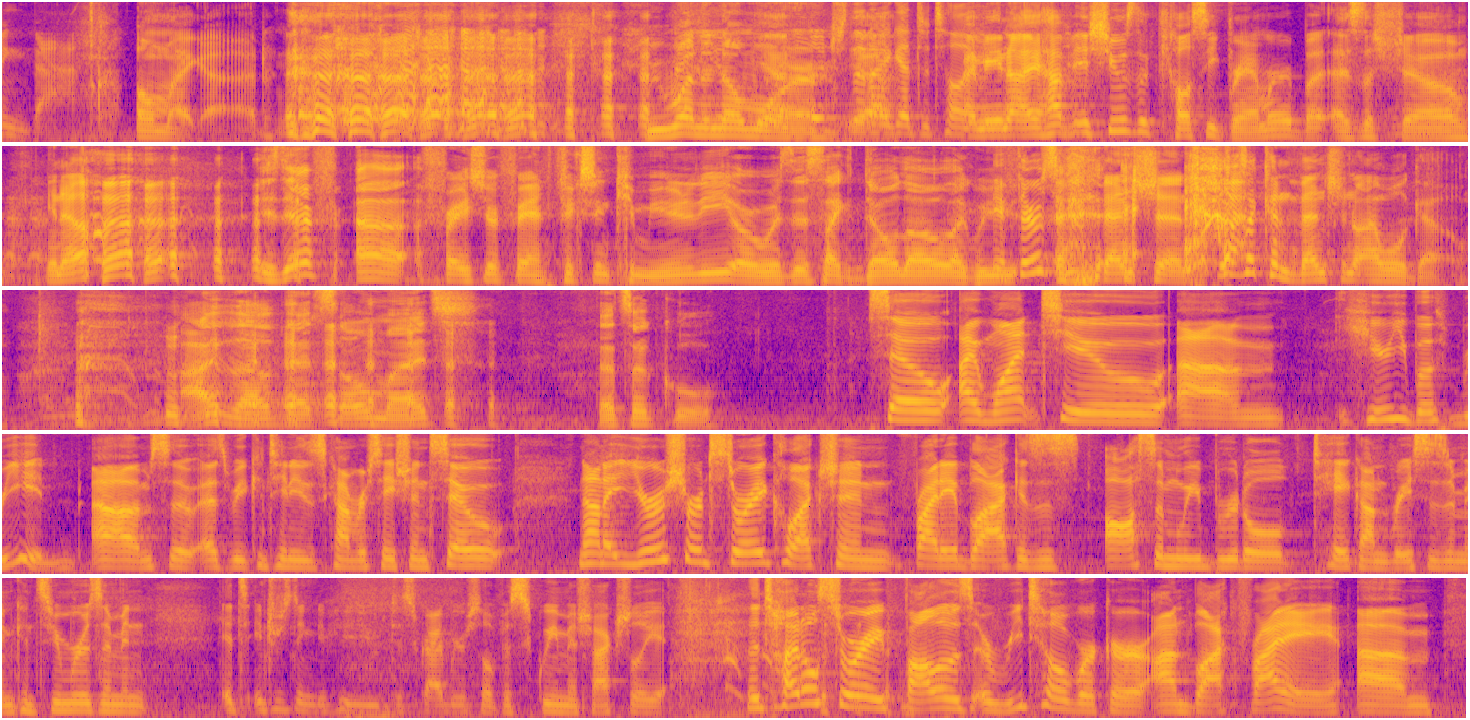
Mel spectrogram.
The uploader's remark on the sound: Live from the Unbound Book Festival in Columbia, Missouri. Take questions from the live audience at Unbound.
